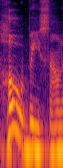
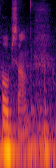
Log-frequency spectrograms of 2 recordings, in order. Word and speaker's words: Hobe Sound: And it's not Hobie Sound. I think it's pronounced Hobe Sound.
